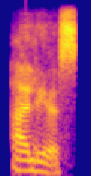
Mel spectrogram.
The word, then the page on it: ileus: Indian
